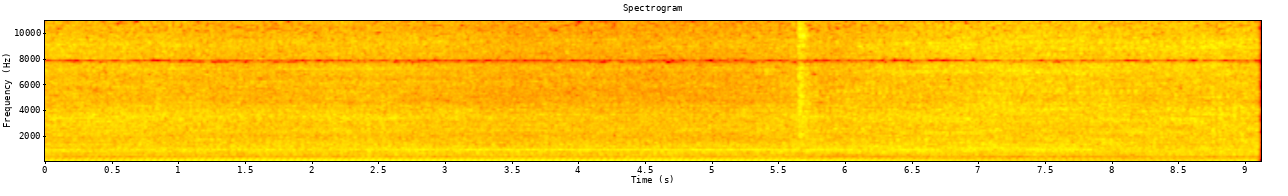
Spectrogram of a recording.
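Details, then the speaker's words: Onan generator engine, running after a low fuel-pump cranking voltage was found; loud steady low drone with a fast, even firing beat that holds without dipping, idling far too high, cause unknown. "uh but i'm having another issue it is idling very very high"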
